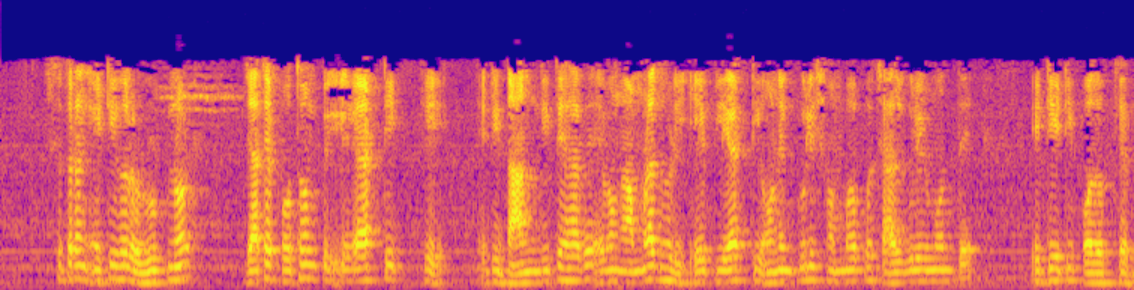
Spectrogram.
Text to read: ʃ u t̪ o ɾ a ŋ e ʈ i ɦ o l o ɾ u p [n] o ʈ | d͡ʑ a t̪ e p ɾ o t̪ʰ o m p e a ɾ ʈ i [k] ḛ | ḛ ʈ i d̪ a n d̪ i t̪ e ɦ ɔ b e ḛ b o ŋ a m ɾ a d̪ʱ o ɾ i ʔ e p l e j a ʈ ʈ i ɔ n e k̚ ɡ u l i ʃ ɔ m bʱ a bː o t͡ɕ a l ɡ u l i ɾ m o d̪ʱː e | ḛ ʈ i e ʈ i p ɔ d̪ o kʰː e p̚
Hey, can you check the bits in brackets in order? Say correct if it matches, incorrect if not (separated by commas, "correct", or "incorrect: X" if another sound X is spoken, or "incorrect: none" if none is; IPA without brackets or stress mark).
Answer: correct, correct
